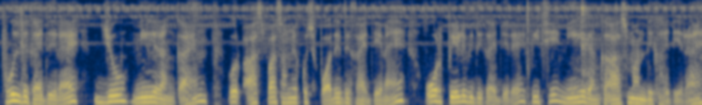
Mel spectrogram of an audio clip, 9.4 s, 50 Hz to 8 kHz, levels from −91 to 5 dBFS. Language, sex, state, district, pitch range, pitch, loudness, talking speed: Hindi, male, Rajasthan, Churu, 110-150 Hz, 130 Hz, -18 LUFS, 220 wpm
